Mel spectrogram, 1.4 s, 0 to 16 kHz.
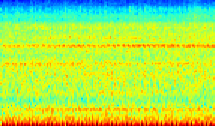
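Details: Homemade aluminum tracked snowcat with 1.9L ALH turbo diesel and hydrostatic drive on first shakedown, oil about 60 degrees, oil pressure low, major oil leak; steady, even low diesel drone with no knocks or misses, running healthy.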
